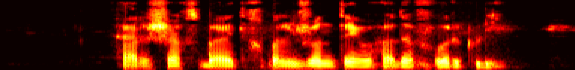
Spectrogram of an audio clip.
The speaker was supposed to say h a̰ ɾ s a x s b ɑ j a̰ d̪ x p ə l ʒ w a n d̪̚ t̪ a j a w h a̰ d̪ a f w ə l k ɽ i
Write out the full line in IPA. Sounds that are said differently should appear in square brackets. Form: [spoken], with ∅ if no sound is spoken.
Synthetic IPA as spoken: h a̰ ɾ [ʃ] a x s b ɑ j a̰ d̪ x p ə l ʒ w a n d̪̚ t̪ a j a w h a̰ d̪ a f w ə [ɾ] k ɽ i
